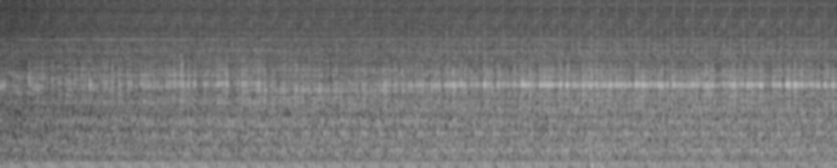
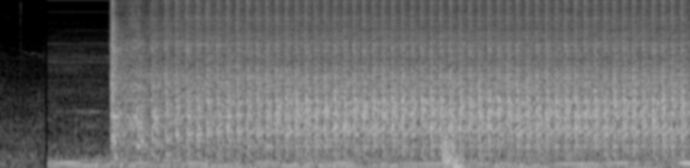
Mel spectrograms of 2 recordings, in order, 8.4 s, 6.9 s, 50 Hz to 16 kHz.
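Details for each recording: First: Audi TT 3.2 VR6 at steady idle with a light, fast metallic rattle riding on top, about two or three ticks a second, sounding like timing chain noise; timing chain suspected, not confirmed. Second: Audi TT 3.2 VR6 after timing chain replacement: the starter whirs briefly, then the engine catches and settles into an even idle with steady pulses about three per second; it sounds healthy. Normal start and idle.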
